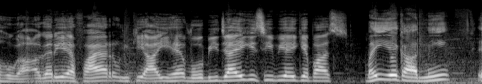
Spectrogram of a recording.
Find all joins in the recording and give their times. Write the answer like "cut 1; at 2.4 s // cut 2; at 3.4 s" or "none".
cut 1; at 3.6 s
